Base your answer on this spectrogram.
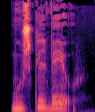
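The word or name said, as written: muskelvæv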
